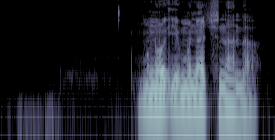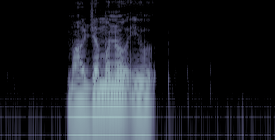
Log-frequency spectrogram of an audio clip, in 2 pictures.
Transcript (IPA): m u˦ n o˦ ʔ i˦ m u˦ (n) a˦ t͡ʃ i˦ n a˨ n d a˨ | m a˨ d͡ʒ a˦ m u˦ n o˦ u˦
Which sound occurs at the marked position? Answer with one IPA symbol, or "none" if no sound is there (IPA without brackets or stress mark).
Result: n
